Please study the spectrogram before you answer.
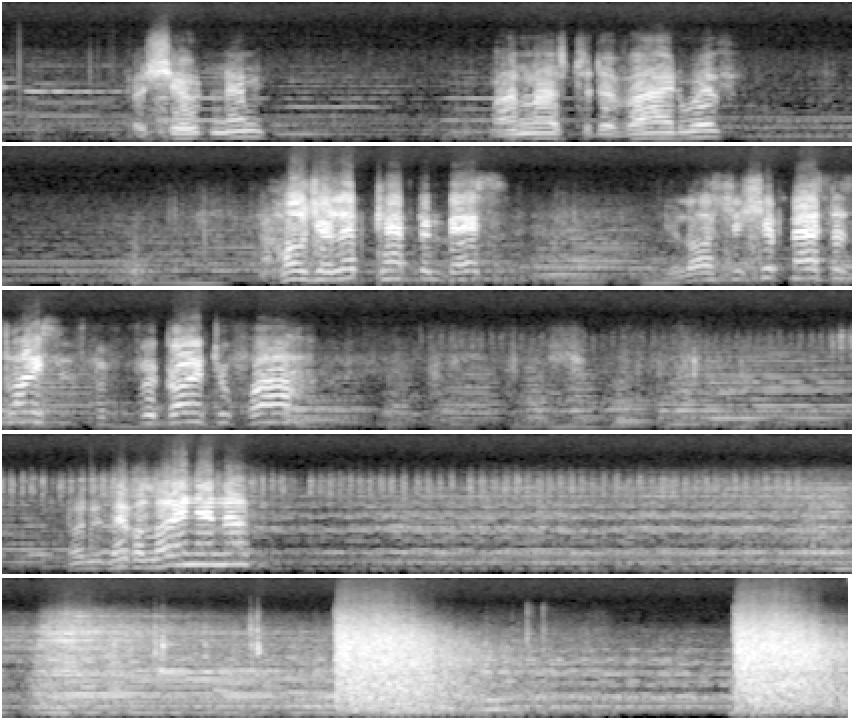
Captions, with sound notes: - For shootin' him? One less to divide with? - Now, hold your lip, Captain Bess! You lost your shipmaster's license for going too far! (snake rattles) Don't it never learn you nothin'? (snake rattles) (dramatic orchestral music) (gun fires)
